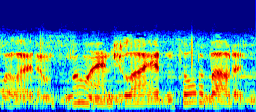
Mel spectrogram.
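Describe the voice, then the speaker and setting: An actor playing a genial but evasive novelist in 1930s radio drama, polite and a little hesitant. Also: male voice, fairly low pitch, wildly swooping pitch, rapid-fire, over music. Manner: polite, hesitant, gently patronizing. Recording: muffled, echoey 1930s radio broadcast.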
